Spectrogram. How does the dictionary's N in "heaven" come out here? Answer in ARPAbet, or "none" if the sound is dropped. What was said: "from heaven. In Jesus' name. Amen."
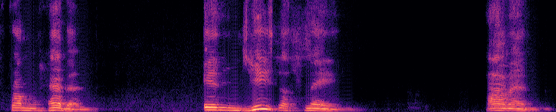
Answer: N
